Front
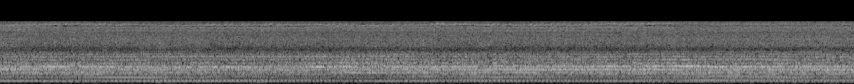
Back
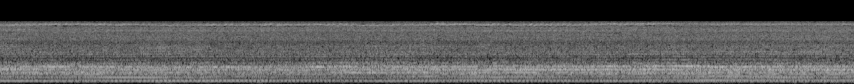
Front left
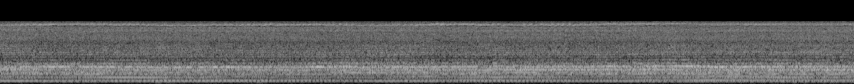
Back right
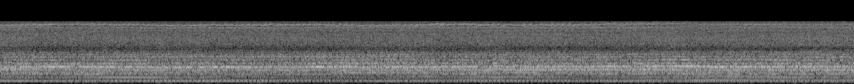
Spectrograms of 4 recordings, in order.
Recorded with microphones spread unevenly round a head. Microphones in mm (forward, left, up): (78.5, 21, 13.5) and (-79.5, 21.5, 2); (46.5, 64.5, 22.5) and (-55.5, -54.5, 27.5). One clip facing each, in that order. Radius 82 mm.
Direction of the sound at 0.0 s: 115° left.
